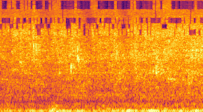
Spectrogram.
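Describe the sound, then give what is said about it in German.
Water running steadily from a tap while rinsing hair after a vinegar rinse, a continuous, even hiss and gush with no breaks. “Sollen wir nochmal spülen?”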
